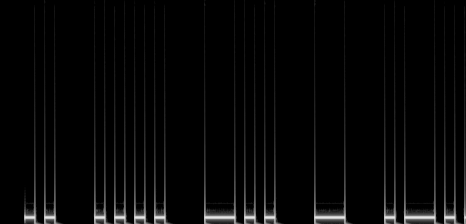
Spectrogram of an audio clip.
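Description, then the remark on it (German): A clear, steady mid-pitched tone keyed on and off in quick short dots and longer dashes, forming several groups of Morse code beeps spelling IHDTL ("ich hab dich trotzdem lieb", I love you anyway), not SOS, with brief gaps between them and no voices. “Ja, es war Morsecode, aber es war nicht SOS.”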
